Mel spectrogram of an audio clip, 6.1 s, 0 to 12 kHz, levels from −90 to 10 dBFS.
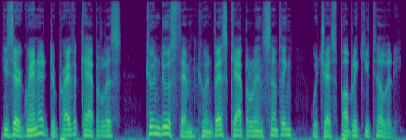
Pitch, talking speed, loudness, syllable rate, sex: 115 Hz, 175 wpm, -19 LUFS, 6.8 syllables/s, male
